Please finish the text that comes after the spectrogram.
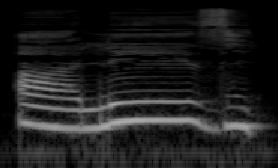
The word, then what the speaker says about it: Allez-y: Le Y se prononce comme I. Allez-y.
